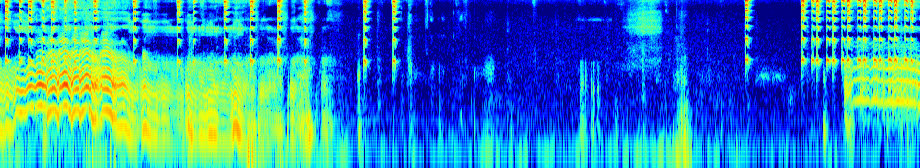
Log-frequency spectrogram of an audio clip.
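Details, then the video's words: Shih Tzu named Sunny howling sadly indoors in response to a doll's squeaky sound; wavering, warbling harmonic howls fill the first few seconds, then repeated sharp squeaks from the toy, quiet gaps, and another short howl near the end. "시츄써니는 인형소리에 슬프게 노래불러요 Shih Tzu Sunny sings sadly at the doll's sound"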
